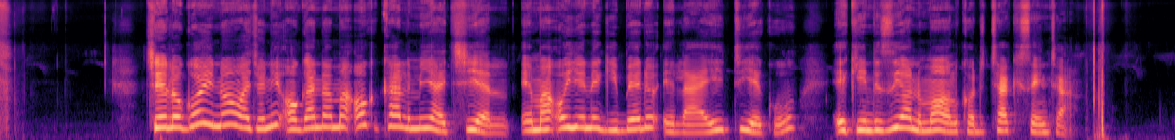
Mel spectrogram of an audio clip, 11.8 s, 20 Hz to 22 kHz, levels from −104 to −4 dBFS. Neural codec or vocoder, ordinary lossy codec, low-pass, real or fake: none; none; none; real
